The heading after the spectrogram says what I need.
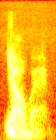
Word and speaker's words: Yahweh: name for God is spelled with the letters yod V and that would be pronounced um Yahweh yah or the sound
